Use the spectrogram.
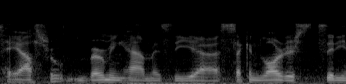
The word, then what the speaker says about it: Birmingham: Combi user says, "Hey Astro, Birmingham is the second largest city in the UK. It's pronounced by Birmingham.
